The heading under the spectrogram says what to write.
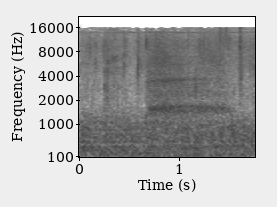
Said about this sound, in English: Lads, what TF is that? We're doing the show outside. Can you not hear outside. The rain and the wind?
